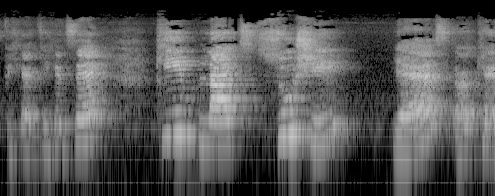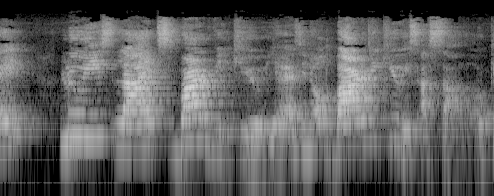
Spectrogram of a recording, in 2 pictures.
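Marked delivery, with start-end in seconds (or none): 1.6-3.5 Lucy likes dim sum said slowly, S of likes clear; teacher models the pronunciation; careful pronunciation. Shown as a demonstration. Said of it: "ojo la pronunciación". 5.6-7.6 Lucy likes dim sum said slowly, S of likes clear; teacher models the pronunciation; careful pronunciation. Shown as a demonstration. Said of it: "ojo la pronunciación".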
